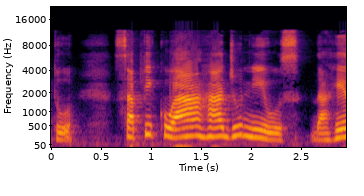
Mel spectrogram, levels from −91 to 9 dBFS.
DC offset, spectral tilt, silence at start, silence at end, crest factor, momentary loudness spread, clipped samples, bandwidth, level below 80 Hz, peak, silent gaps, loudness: under 0.1%; -3.5 dB/octave; 0.05 s; 0 s; 12 dB; 11 LU; 0.4%; 12.5 kHz; -48 dBFS; 0 dBFS; none; -12 LUFS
